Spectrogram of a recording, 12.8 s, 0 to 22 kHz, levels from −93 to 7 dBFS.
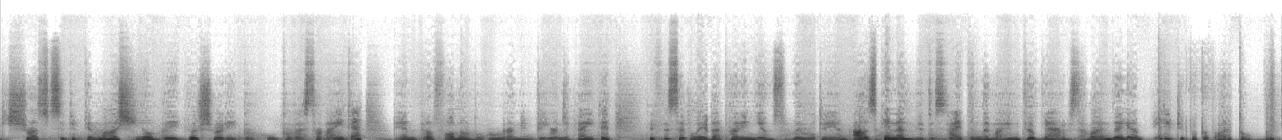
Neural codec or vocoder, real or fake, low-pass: codec, 44.1 kHz, 0.9 kbps, DAC; fake; 19.8 kHz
